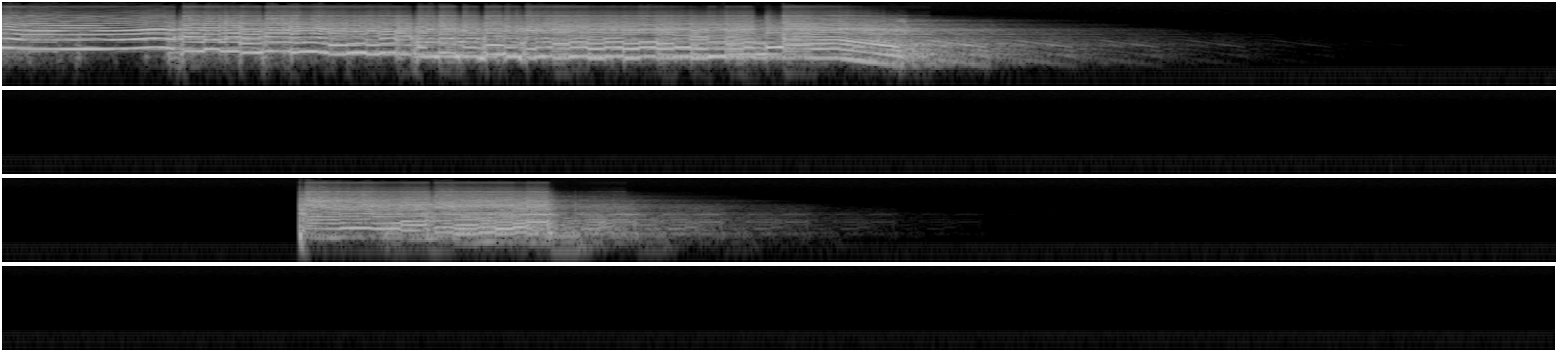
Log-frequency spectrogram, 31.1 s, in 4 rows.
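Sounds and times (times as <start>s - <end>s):
lead guitar: 0.0s - 5.8s, 17.0s - 19.6s.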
